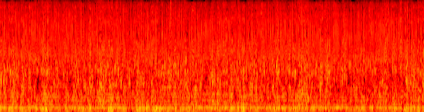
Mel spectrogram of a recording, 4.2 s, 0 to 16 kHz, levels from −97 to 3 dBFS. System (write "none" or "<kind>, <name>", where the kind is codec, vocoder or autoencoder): vocoder, BigVGAN v2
